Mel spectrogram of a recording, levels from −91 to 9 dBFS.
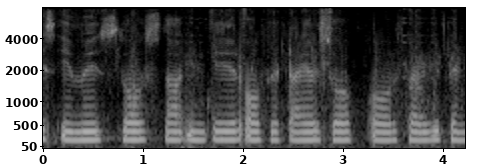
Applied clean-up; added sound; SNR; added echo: neural separator model SepFormer DNS4.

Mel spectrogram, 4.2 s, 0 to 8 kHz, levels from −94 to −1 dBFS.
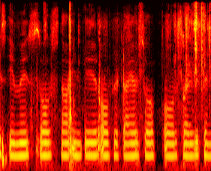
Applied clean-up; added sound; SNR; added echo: neural mask model Resemble Enhance denoiser.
